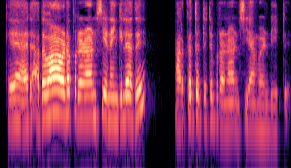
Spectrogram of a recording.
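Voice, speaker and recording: A woman teaching a Quran recitation lesson. She explains patiently, keeps asking "okay?" and recites phrases slowly. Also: medium pitch, fairly even intonation, a little mellow, muffled recording.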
